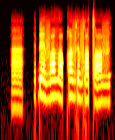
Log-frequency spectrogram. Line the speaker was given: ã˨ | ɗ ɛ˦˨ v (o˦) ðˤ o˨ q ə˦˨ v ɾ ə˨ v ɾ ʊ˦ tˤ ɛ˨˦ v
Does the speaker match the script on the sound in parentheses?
no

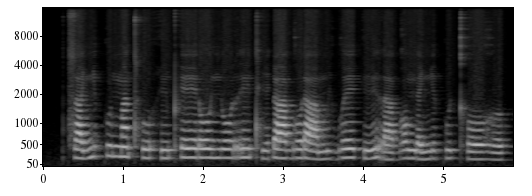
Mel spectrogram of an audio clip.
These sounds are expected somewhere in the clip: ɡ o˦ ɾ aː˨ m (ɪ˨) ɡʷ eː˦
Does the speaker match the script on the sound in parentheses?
no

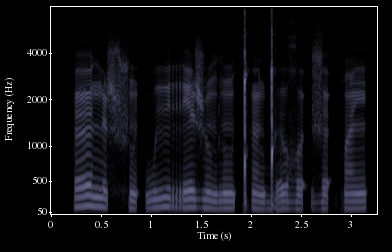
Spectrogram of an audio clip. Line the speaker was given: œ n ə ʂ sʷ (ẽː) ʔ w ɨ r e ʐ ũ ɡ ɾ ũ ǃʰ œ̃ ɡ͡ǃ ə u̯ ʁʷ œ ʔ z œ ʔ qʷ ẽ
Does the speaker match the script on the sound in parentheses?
no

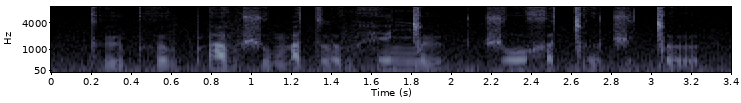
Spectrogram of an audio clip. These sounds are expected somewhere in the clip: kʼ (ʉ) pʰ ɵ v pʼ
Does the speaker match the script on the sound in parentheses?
yes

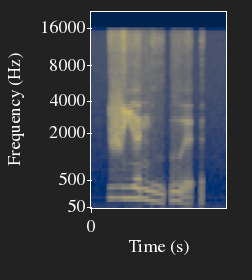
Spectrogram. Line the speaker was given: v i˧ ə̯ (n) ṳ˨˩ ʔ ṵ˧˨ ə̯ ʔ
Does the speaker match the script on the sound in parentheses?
yes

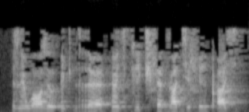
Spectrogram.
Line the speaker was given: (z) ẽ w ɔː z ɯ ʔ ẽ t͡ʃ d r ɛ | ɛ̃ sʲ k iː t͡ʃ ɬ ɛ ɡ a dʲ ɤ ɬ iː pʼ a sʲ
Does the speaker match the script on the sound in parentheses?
yes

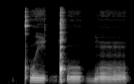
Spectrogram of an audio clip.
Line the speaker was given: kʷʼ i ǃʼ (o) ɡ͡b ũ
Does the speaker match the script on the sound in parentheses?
no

